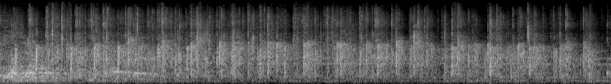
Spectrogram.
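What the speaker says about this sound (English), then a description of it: "a round of applause for Jimmy" An audience applauds after a stand-up comedy set, a loud sustained burst of many people clapping close by, dense and continuous with a faint voice briefly mixed in.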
